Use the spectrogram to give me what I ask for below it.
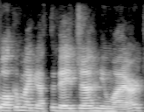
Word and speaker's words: Newmeyer: Thrilled to welcome my guest today, Jen Newire, just like Oscar Meyer, but new and improved.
